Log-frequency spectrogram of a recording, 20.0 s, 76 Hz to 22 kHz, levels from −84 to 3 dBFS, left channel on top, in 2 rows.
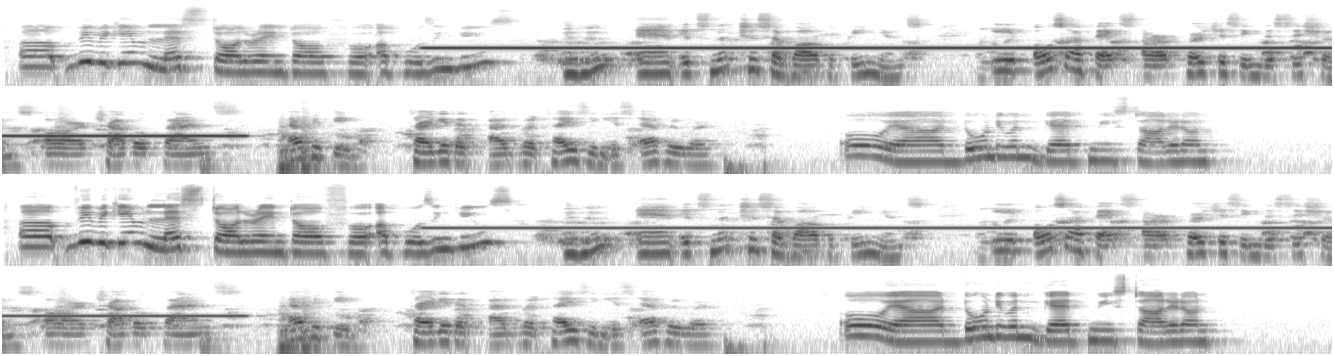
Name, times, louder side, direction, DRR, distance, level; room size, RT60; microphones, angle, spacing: voice 1, 0.0-3.8 16.3-19.0, right 4 dB, 65° right, 12 dB, 0.9 m, -31 dB
sound 1, 3.1-11.8, left 8 dB, 70° left, 0.4 m, -25 dB
voice 2, 4.0-6.9 7.3-15.3 15.6-15.7, left 2 dB, 25° left, 5 dB, 0.6 m, -33 dB
14.0 x 6.3 x 4.2 m, 0.40 s
head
